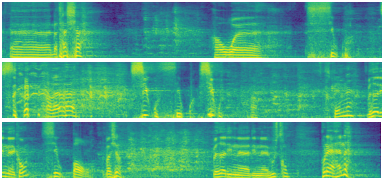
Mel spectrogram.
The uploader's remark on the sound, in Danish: LIVE fra Skive Teater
